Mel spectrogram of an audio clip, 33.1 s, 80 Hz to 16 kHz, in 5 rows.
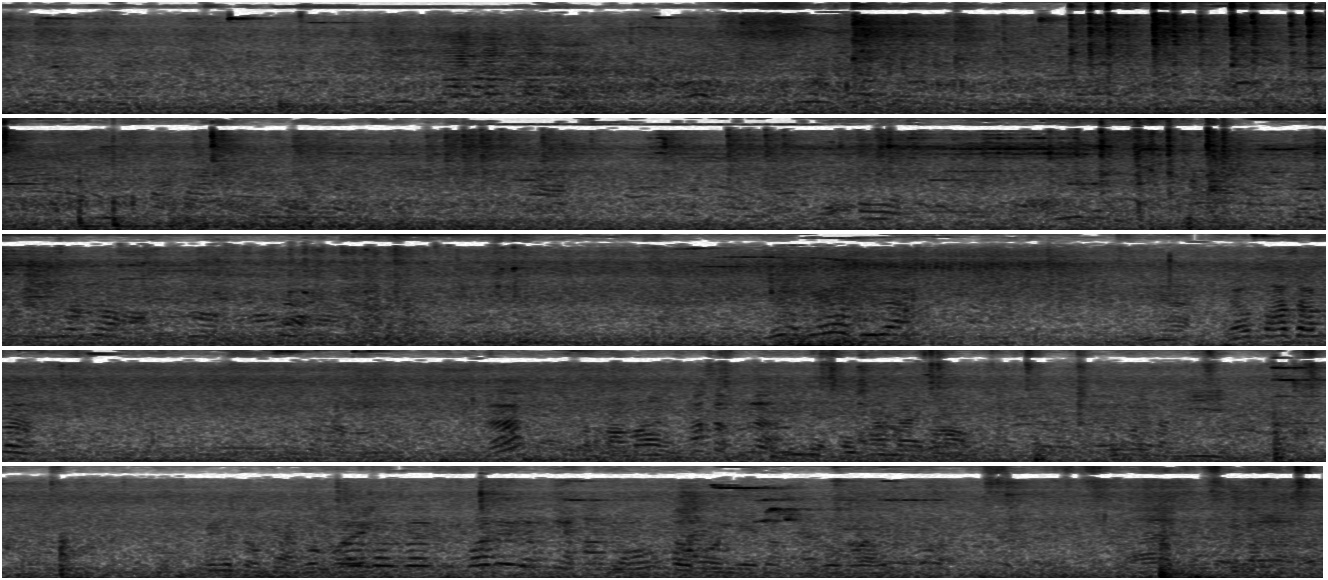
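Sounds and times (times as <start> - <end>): passers-by talking: 0.0 - 33.0
traffic noise: 0.0 - 33.0.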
